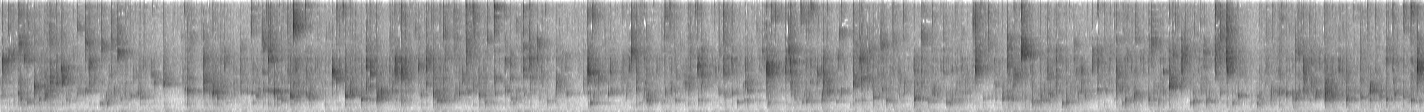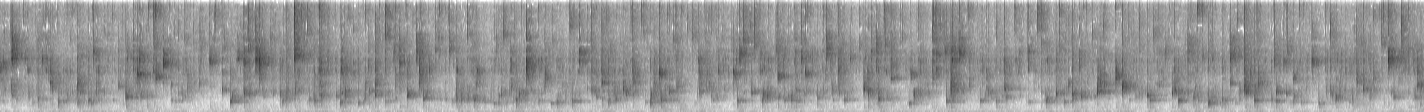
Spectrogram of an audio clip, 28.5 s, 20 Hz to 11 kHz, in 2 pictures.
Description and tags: Water Stream Dripping
The sound of a thin stream of water from a reverse-osmosis water purifier pouring into a full container. The mouth of the container was approximately 4 cm across.
binaural, dripping, environmental-sounds-research, field-recording, splash, splatter, water, wet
